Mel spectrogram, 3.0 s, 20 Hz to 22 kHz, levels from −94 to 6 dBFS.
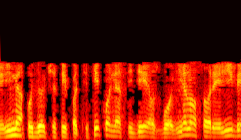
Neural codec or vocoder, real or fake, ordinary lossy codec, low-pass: codec, 16 kHz in and 24 kHz out, 2.2 kbps, FireRedTTS-2 codec; fake; MP3, 16 kbps; 3.6 kHz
